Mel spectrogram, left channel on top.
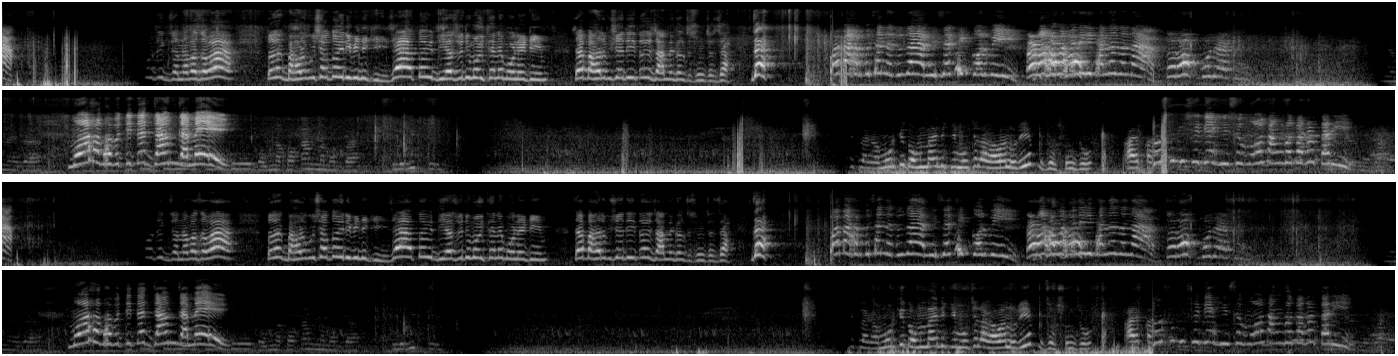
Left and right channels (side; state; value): right; quieter; 6.1 dB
